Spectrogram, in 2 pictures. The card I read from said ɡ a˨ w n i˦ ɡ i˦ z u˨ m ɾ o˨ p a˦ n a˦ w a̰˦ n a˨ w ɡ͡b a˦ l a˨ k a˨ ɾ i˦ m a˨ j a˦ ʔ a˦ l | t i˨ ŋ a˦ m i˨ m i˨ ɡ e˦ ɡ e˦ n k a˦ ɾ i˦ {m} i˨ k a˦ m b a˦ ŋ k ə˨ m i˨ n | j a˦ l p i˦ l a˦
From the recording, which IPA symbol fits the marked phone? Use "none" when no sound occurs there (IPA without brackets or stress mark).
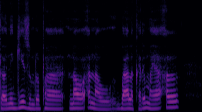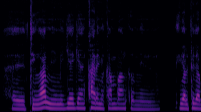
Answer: m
